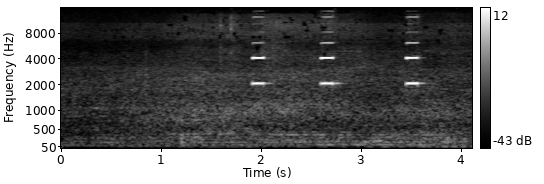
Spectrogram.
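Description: Zotek ZT102 digital multimeter beeping three times, short high beeps less than a second apart, as its rotary dial is clicked round to the AC voltage range.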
